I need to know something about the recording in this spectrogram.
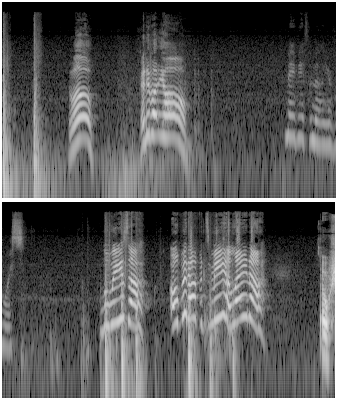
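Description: A young woman calls out loudly through a door.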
